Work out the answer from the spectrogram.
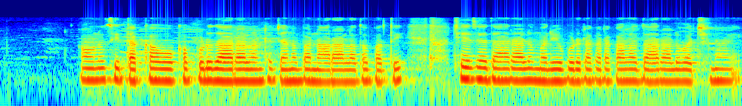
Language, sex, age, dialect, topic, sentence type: Telugu, female, 25-30, Telangana, agriculture, statement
